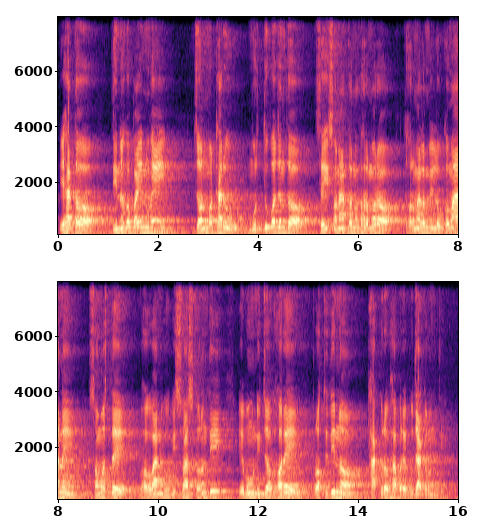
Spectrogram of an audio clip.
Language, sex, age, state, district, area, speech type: Odia, male, 45-60, Odisha, Nayagarh, rural, spontaneous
